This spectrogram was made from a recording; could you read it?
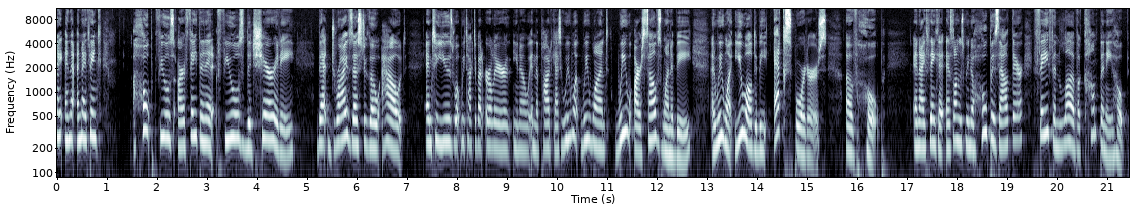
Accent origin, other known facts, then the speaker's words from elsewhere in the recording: United States; I'm an American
